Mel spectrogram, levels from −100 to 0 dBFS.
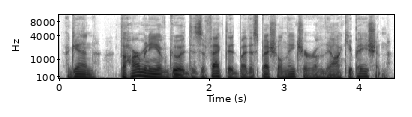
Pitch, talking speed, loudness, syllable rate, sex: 90 Hz, 190 wpm, -16 LUFS, 6.4 syllables/s, male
